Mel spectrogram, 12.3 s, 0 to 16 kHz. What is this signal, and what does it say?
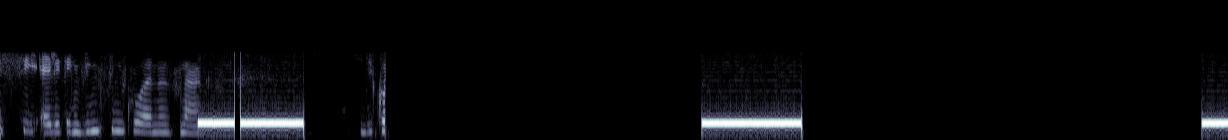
Ringback tone (China, 450 Hz), with speech.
